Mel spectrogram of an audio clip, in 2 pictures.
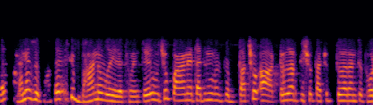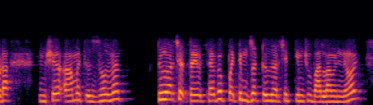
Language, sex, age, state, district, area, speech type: Kashmiri, male, 18-30, Jammu and Kashmir, Srinagar, urban, conversation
